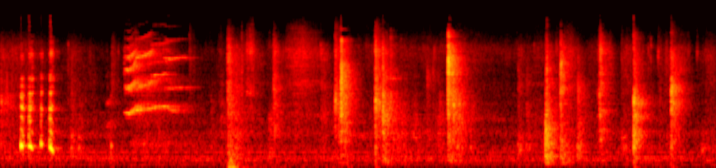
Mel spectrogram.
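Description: A voice imitates a squeaking door with a series of short, rising squeals and creaks spread through a quiet room, close and fairly loud.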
